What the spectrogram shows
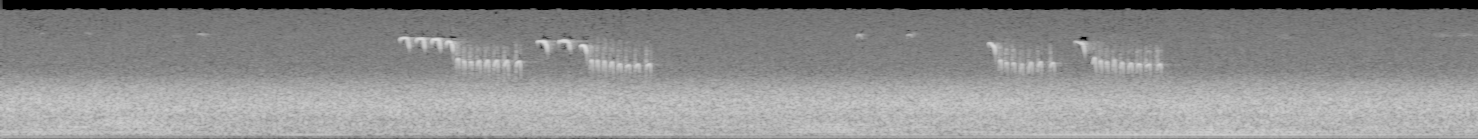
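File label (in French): mésange huppée bleue nonnette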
